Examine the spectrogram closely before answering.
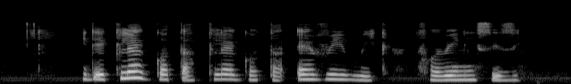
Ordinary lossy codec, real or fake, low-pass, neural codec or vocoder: none; real; 7.2 kHz; none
